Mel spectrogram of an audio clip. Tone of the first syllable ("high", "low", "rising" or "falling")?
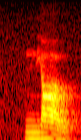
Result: falling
